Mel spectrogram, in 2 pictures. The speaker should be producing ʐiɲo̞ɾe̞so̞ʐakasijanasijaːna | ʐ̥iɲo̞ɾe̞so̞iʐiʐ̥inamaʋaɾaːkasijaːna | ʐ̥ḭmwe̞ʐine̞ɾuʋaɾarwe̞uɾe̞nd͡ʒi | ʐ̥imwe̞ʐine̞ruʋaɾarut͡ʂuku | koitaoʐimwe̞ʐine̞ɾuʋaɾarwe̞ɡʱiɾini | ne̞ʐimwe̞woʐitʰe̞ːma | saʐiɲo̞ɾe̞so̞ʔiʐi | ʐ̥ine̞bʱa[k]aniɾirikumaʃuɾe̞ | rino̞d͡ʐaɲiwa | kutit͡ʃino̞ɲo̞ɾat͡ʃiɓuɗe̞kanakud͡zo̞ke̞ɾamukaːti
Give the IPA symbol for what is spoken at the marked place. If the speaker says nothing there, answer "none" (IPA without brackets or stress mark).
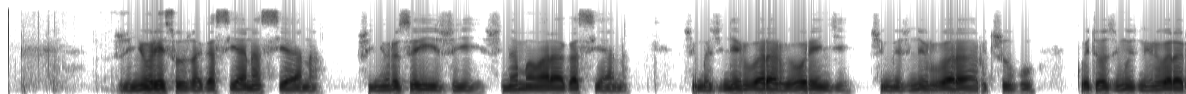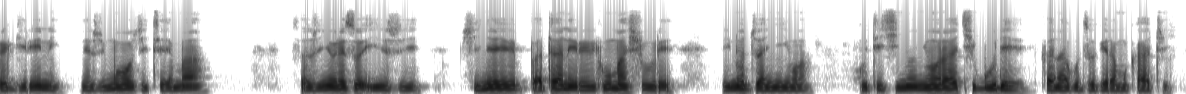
t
